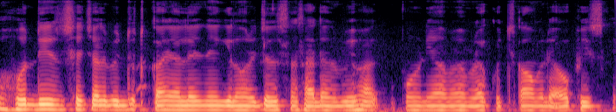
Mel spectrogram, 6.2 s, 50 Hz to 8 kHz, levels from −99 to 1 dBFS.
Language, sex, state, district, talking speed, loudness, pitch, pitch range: Maithili, male, Bihar, Purnia, 195 wpm, -16 LUFS, 115 Hz, 110-120 Hz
